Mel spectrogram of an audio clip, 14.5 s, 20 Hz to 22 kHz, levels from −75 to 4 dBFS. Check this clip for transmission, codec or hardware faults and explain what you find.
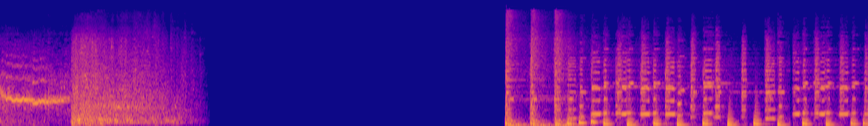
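There is one transmission fault, a short concealed packet loss near the end at 13.17 to 13.23 s. About 40 ms of the stream arrived too late for the decoder, and the receiver covered 39 ms of the gap by extending the preceding sound before crossfading back. It registers as a brief smear or wobble. On a spectrogram the harmonics or noise texture run unnaturally flat for that stretch. The waveform shows a repeated cycle or steady noise instead of changing detail.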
